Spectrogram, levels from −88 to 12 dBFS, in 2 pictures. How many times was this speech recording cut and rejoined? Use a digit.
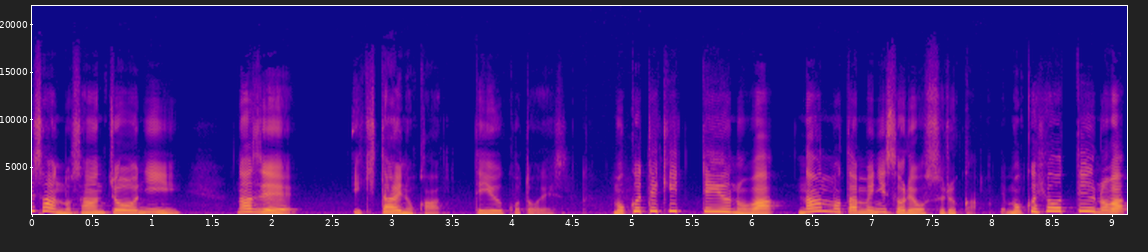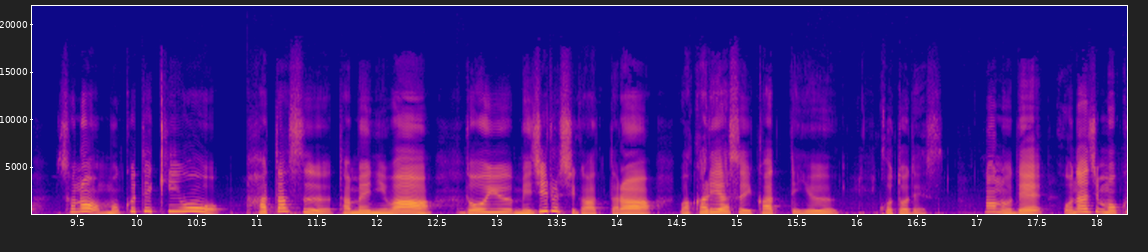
2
